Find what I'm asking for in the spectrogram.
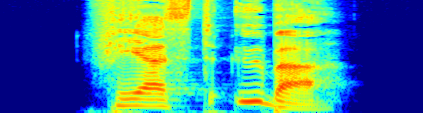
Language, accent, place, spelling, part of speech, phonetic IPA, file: German, Germany, Berlin, fährst über, verb, [ˌfɛːɐ̯st ˈyːbɐ], De-fährst über.ogg
- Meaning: second-person singular present of überfahren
